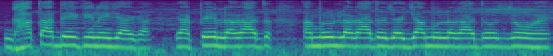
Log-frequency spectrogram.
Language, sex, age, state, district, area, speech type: Hindi, male, 60+, Uttar Pradesh, Mirzapur, urban, spontaneous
